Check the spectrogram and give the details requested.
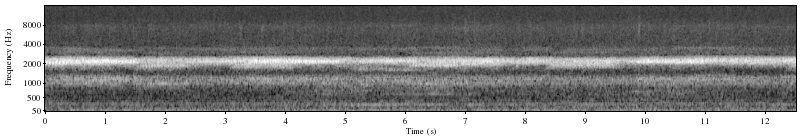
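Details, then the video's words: Active suburban tree frogs recorded at dusk into night, a dense continuous chorus of high trilling calls layered with a lower steady hum. "Tree Frogs - Dusk / Night - Suburban"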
